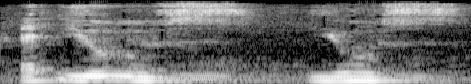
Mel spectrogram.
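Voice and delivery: "use" as yooz, with long buzzing Z; English pronunciation demo. Shown as a demonstration. Teacher models the verb, careful pronunciation. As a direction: stretch "use" from a you sound into Z. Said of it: "No S com som de Z".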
